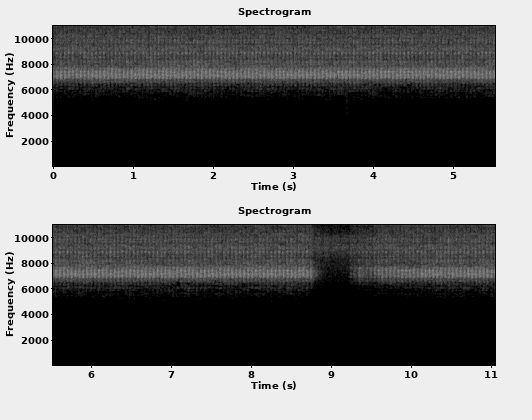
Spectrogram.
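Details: Unbroken high, thin insect buzzing from grasshoppers with a fast even pulse; the chorus briefly softens for about a second before resuming at full strength.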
